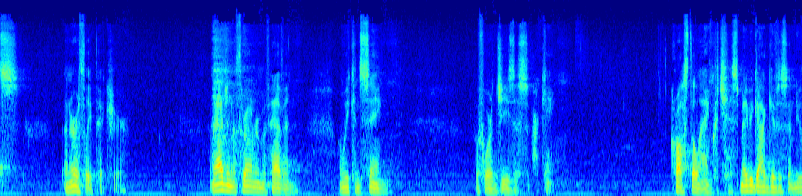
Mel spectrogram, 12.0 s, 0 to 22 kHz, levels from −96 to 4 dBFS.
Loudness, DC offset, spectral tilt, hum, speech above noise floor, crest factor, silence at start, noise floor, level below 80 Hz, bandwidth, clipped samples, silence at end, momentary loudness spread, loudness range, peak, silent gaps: -39 LUFS; under 0.1%; -4.5 dB/octave; none; 29 dB; 24 dB; 0 s; -67 dBFS; -64 dBFS; over 20 kHz; under 0.1%; 0 s; 19 LU; 8 LU; -16 dBFS; none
